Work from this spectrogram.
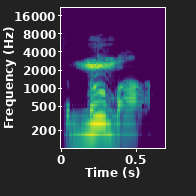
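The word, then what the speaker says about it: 夢魔: Uh, the Japanese used MMA, pronounced muma.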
